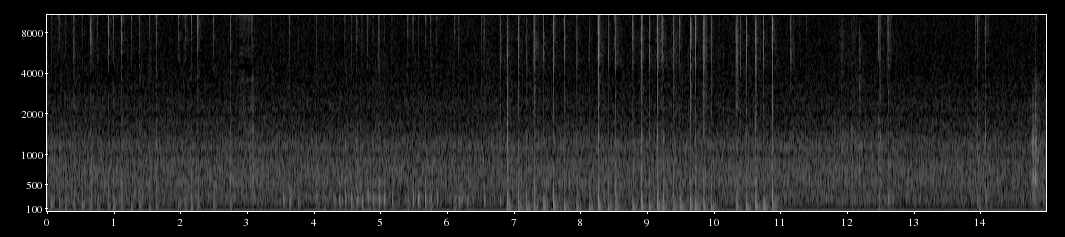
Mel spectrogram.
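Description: Long nails tap across the plastic keycaps of a backlit Acer laptop keyboard, making dozens of quick, bright, dry clicks that stop instantly with no ring. The taps come in uneven bursts at a low level, over a faint low hum.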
